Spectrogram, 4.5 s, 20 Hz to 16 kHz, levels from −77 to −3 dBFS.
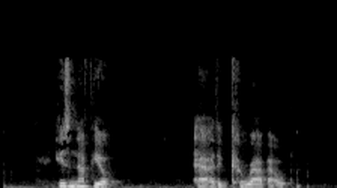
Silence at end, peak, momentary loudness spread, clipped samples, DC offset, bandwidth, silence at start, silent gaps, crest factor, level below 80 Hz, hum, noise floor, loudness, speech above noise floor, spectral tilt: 0.5 s; -8 dBFS; 15 LU; under 0.1%; under 0.1%; 11.5 kHz; 0.1 s; none; 18 dB; -66 dBFS; none; -56 dBFS; -24 LUFS; 32 dB; -5.5 dB/octave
